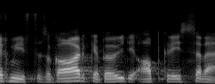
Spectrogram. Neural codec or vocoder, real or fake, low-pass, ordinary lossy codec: codec, 24 kHz, 1.2 kbps, DualCodec; fake; none; none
